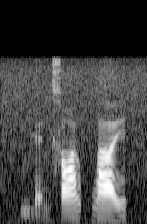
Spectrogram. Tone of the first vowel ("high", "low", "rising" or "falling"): low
